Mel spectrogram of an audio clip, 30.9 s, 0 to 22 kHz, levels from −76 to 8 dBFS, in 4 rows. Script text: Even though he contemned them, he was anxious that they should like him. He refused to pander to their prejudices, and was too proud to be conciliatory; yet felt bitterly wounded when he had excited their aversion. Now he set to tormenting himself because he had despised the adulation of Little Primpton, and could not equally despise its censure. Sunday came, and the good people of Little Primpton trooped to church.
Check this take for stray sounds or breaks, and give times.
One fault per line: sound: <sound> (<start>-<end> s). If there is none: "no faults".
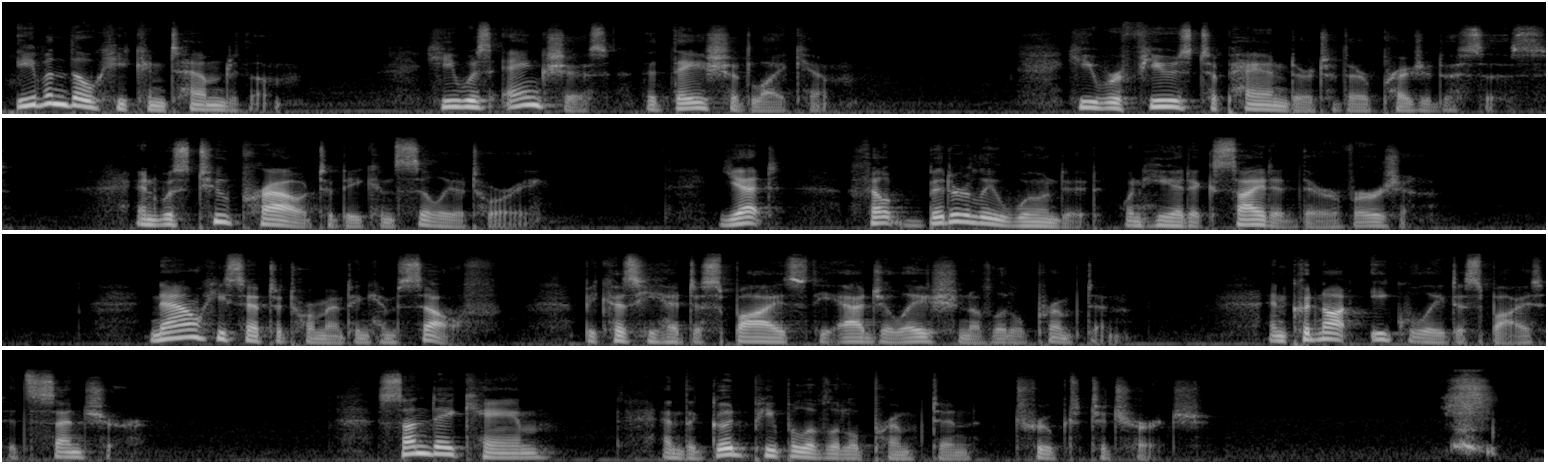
sound: sniff (30.3-30.7 s)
